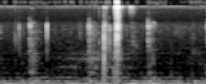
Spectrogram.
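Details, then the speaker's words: Diesel heater on a boat, cold start: soft regular dosing-pump ticking, quite quick, over a low hum as it lights; pump expected to slow once up to temperature and the glow plug goes off; normal. "There she comes. In the background now you can hear the pump going. Quite quick. But she will slow down once she gets her temperature up and everything goes off."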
